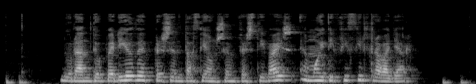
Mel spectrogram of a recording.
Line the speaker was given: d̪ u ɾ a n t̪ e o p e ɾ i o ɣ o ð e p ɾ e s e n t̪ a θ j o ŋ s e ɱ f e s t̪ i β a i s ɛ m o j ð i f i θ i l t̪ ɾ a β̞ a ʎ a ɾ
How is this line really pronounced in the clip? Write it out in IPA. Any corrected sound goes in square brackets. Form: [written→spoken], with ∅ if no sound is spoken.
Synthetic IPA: d̪ u ɾ a n t̪ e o p e ɾ i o [ɣ→ð] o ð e p ɾ e s e n t̪ a θ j o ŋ s e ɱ f e s t̪ i β a [i→j] s ɛ m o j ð i f i θ i l t̪ ɾ a β̞ a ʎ a ɾ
